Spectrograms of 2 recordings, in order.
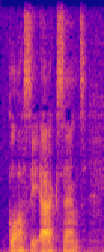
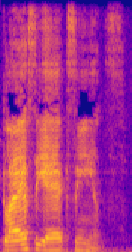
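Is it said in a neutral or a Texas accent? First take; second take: neutral; Texas. First: It is said in her ordinary accent. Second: It is said in a Texas accent.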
